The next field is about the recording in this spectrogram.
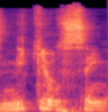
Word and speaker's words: Mikkelsen: É, é o Mads, Mads Mikkelsen. – Mikkelsen.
